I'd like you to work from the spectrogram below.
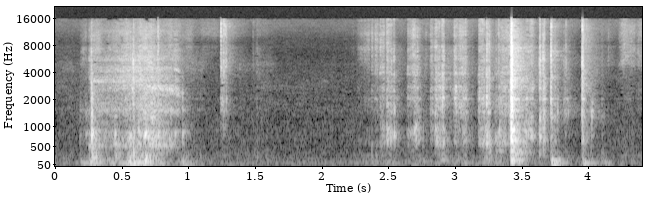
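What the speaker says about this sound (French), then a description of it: "On va pouvoir tout découper." Scissors snip through paper while cutting out art journal ATC cards, a burst of rasping cuts followed by a pause, then a run of short crisp snips and rustles close up.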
